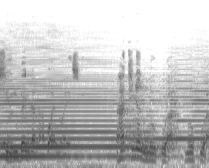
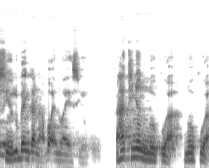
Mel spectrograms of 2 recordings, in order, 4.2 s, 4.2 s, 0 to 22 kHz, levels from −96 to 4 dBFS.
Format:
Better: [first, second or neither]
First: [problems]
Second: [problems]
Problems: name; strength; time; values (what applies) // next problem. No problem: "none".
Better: second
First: background sound (Bowed string instrument); 3 dB above the speech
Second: none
